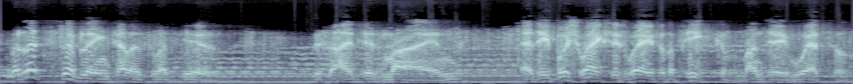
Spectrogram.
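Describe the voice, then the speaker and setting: A man's voice: sits low, sing-song, unhurried. A man playing a macabre radio mystery host, theatrical and mocking, with gallows humor. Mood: gleeful, mocking. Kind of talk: 1950s radio acting, macabre hosting. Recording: muffled old radio broadcast, music.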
